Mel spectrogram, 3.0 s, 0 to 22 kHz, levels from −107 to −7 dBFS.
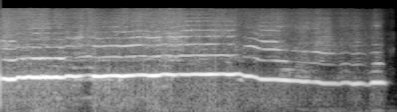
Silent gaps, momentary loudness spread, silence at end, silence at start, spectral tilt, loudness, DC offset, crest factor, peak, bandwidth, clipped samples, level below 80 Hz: none; 18 LU; 0.1 s; 0 s; 1.5 dB/octave; -11 LUFS; under 0.1%; 12 dB; -2 dBFS; 16 kHz; under 0.1%; -60 dBFS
